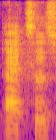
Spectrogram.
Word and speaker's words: AXS: you know they've already have a access or AXS ta excess and on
